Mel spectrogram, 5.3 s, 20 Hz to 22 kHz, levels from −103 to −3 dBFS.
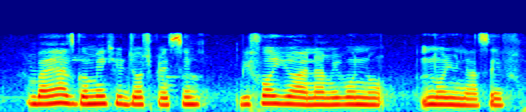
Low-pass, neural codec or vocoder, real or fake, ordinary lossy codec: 7.2 kHz; none; real; none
